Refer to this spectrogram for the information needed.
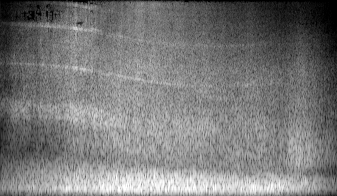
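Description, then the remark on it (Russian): An airplane flying to the city of Ivanovo, Russia, drones past with a broad, steady engine roar that swells to a peak midway and slowly fades, with faint high whining tones riding above the rumble. No voices. “Мы, значит, э, едем в город Иваново. Летим”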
